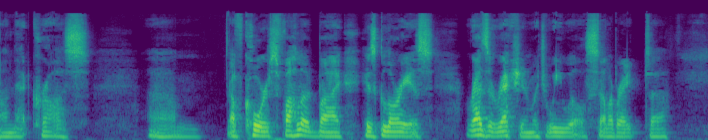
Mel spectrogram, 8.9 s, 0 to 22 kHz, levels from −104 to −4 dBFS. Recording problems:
garbled, watery; slightly; nothing above 14.5 kHz
abrupt cut into speech; at the start

